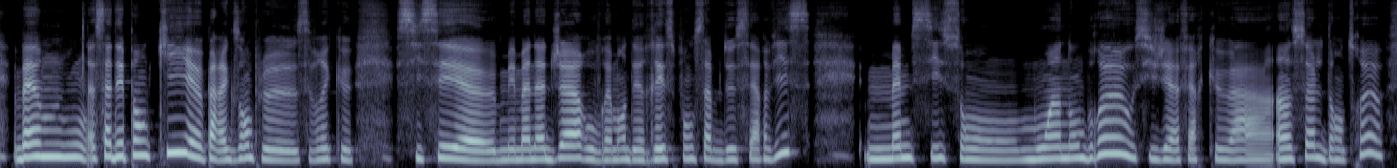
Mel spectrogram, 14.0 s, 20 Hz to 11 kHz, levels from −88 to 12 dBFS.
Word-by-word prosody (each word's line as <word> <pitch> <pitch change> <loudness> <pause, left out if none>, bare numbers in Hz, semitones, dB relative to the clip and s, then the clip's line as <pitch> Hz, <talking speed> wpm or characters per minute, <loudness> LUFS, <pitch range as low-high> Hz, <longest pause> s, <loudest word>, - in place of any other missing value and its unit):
Beh, 245 +4 +6
mmh, 250 -3 +4
ça 260 +4 +1
dépend 280 +3 +4
qui. 335 +4 +5
Heu, 240 -4 +4
par 215 -2 +1
exemple, 210 +3 -1
heu, 185 -2 -1
c'est 190 - -13
vrai 205 +2 -3
que, 205 -2 -7 0.4
si 225 - -5
c'est, 225 +1 +2 0.3
heu, - - -2
mes 195 +1 -3
managers 210 +4 +2
ou 205 - -1
vraiment 195 +2 -4
des 195 -1 -2
responsables 210 0 -3
de 205 +1 -3
service. 280 - -4 0.5
Même 220 +2 +2
s'ils 230 +1 -5
sont 195 -3 -5
moins 215 +3 0
nombreux 235 +8 +1
ou 260 -4 0
si 215 -2 -7
j'ai 205 0 -2
affaire 105 - -6
qu'à 190 - -4
1 215 +1 +1
seul 235 +2 -3
d'entre 205 +7 -7
eux, 320 -4 -3
210 Hz, 160 wpm, -21 LUFS, 200-235 Hz, 0.5 s, Beh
